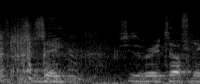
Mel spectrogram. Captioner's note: laughter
